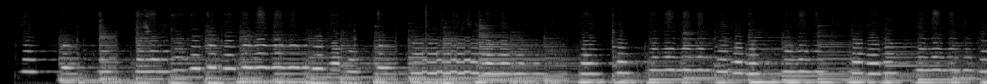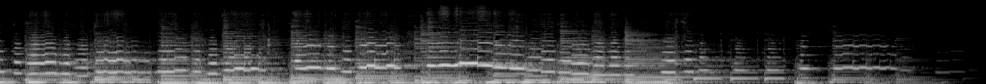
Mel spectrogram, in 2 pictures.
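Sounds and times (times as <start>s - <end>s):
guitar in a trio: 0.2s - 19.5s
flute in a trio: 0.2s - 19.7s
bass in a trio: 0.6s - 19.3s.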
